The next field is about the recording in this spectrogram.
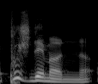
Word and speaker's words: Puigdemont: Et on doit prononcer Puigdemont, en fait.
